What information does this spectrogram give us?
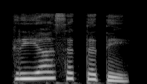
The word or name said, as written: ಕ್ರಿಯಾಸಕ್ತತೆ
